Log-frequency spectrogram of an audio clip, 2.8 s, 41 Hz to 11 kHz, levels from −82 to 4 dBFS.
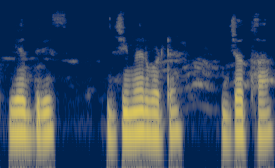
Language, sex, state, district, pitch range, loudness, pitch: Bengali, male, West Bengal, Jalpaiguri, 130-135 Hz, -17 LUFS, 130 Hz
